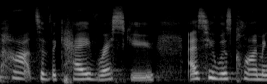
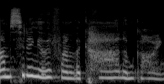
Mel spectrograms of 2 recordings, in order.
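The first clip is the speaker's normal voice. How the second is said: normal talking voice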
